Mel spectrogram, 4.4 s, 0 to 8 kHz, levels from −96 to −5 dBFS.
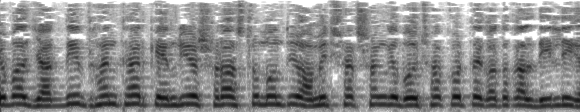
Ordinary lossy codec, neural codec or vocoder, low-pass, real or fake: none; none; none; real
